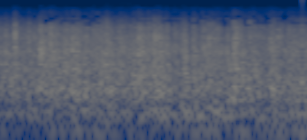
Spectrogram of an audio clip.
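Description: Steady rain falls on a December day at a home construction site with framed-out walls, a continuous broadband hiss of drops with no voices.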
